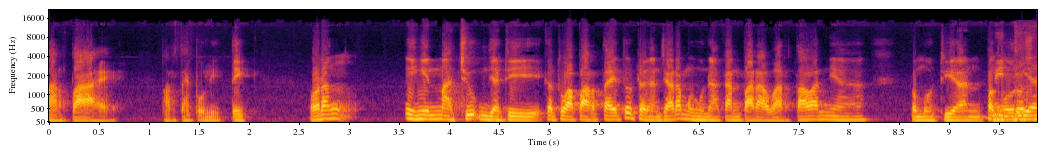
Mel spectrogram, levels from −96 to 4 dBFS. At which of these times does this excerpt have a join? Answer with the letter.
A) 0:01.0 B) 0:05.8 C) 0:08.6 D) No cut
D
